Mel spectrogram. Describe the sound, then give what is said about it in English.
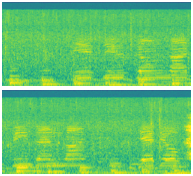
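Light rain patters steadily throughout, a soft constant splatter beneath a louder, muffled tonal murmur like distant music or a fading broadcast. “As the broadcast fades into the distance, you feel a light splatter of rain.”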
